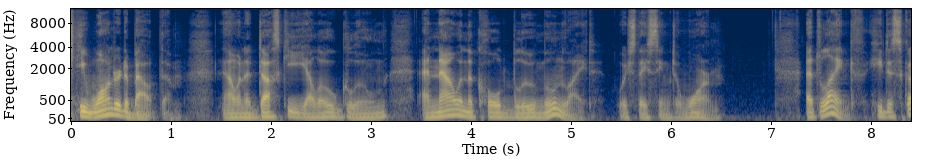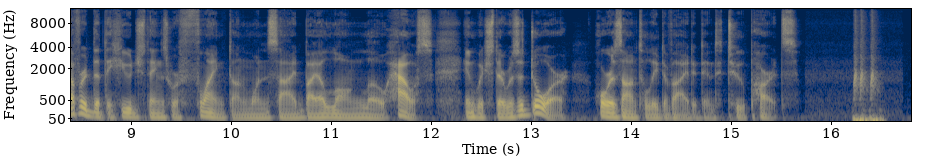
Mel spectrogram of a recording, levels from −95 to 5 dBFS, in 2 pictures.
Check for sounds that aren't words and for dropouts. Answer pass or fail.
fail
